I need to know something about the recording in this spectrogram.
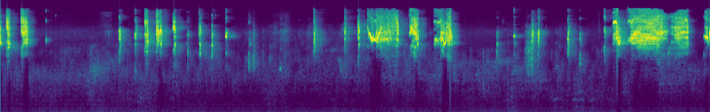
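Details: Hurt infant monkey Daniela screaming during an attack by Queen Dolley as Dana tries to recover her baby; rapid, irregular, piercing high squeals, with several longer, louder shrieking stretches around the middle and near the end.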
